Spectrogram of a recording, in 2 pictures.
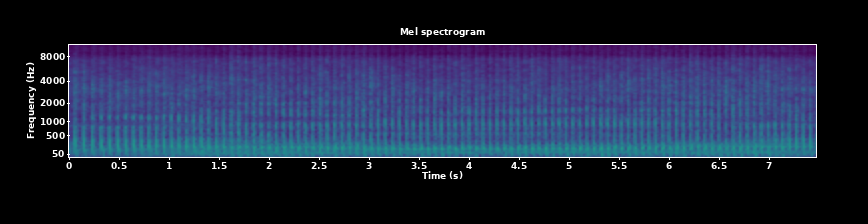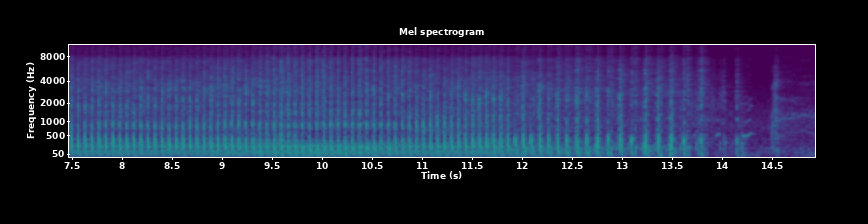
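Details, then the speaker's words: Newly fitted engine on a Lesco Viper 54" zero-turn with no muffler. Loud, sharp, lopsided exhaust pops at about three and a half per second, then choked out because the shutoff doesn't work; running on one cylinder. "Wow. That's almost too loud to run. But it runs."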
